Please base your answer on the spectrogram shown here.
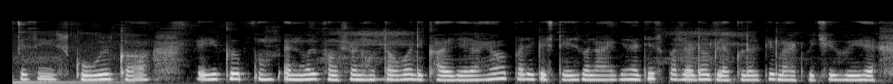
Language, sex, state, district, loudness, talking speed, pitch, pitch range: Hindi, female, Uttar Pradesh, Gorakhpur, -14 LUFS, 210 wpm, 220 Hz, 210-230 Hz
